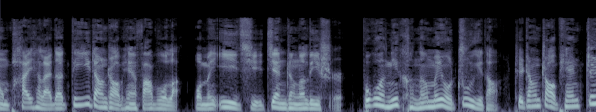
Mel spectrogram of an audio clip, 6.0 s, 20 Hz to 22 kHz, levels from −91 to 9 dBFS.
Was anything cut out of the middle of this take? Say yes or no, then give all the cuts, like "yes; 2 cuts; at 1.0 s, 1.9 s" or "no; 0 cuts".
yes; 1 cut; at 3.5 s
